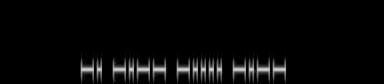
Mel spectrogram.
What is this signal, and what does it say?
Morse code, heard as a keyed tone, about 30 wpm, 700 Hz. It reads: NY6Y
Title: K1USN SST QSO Practice - 30wpm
